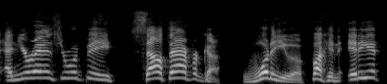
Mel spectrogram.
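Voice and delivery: ordinary talk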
